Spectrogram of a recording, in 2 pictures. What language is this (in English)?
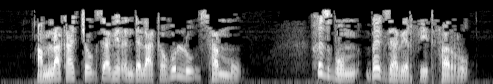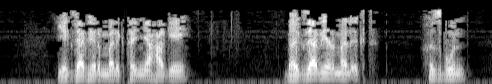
Amharic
